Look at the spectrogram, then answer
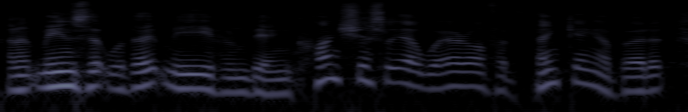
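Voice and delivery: ordinary talk, nothing marked

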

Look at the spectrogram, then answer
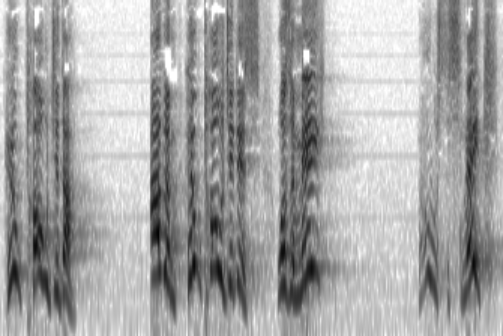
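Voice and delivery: loud, rising preacher's questions; fiery sermon cadence; preaching at full force. Acted. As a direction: hammer each who told you home.

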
